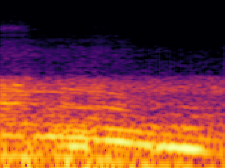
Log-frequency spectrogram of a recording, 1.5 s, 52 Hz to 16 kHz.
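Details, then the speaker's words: 2009 Subaru Impreza, warm, exhaust donut gasket seating after leak repair: deep smooth rumble on short rev, no rattle or hiss, not too loud; normal revving. "Oh, yeah. Wow, that sounds pretty darn good. I would be happy with that. It's not too loud. No, it's not too loud."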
